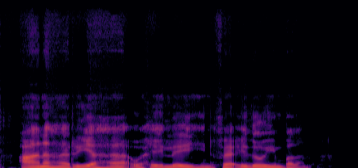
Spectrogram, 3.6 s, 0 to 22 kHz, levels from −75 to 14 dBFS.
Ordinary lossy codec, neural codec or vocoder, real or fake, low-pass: none; codec, 44.1 kHz, 7.8 kbps, DAC; fake; none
